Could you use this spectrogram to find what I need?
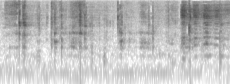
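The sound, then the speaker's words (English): A goat at a zoo bleats several times in quick, wavering calls, clear, with a brief pause before a louder final bleat. “You can hear a fucking. A goat?”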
